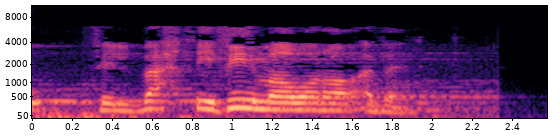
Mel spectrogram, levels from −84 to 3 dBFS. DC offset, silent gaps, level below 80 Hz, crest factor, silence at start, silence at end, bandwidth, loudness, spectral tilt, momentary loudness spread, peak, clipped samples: under 0.1%; none; -38 dBFS; 16 dB; 0 s; 0.25 s; 6.6 kHz; -16 LUFS; -7 dB/octave; 14 LU; -2 dBFS; under 0.1%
